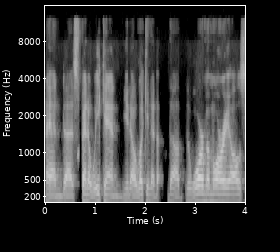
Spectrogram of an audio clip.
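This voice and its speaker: The intonation is fairly even. It is a plain, everyday voice, at a fairly quick pace. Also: man. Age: 60s. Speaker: author and leadership coach, grandfather. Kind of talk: interview conversation.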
